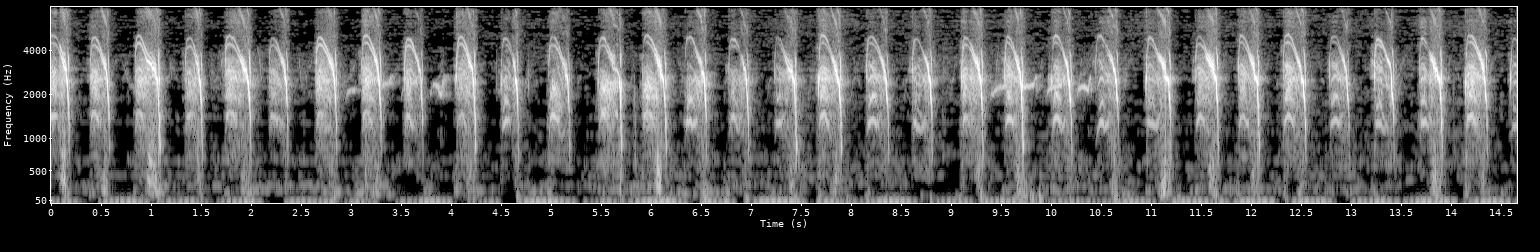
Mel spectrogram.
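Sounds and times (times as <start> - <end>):
turkey chicks calling: 0.0 - 14.6.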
